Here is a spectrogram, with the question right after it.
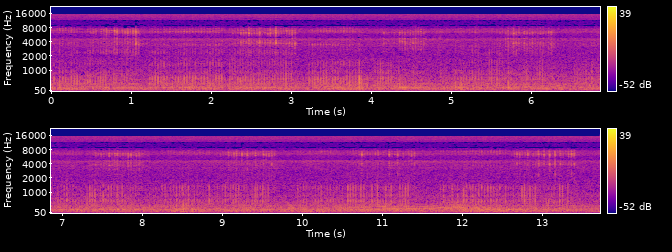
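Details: Purring black kitten resting on someone's thigh; continuous low, even rumble sustained for the whole stretch, rhythmic breathing pulses audible, quiet indoor setting with light fabric rustle.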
